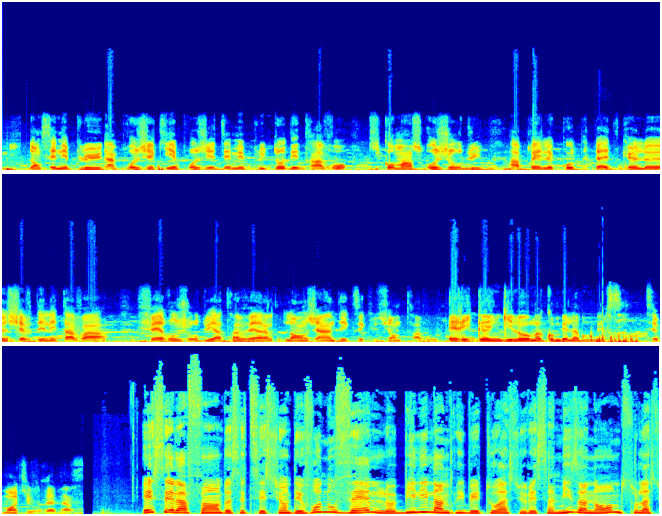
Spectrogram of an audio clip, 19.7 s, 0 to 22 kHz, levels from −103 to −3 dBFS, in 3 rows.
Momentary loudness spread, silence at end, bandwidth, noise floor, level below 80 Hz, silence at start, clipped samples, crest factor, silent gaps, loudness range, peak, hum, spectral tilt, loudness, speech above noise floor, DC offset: 10 LU; 0 s; 18 kHz; -48 dBFS; -42 dBFS; 0 s; under 0.1%; 18 dB; none; 4 LU; -2 dBFS; none; -6 dB/octave; -20 LUFS; 28 dB; under 0.1%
